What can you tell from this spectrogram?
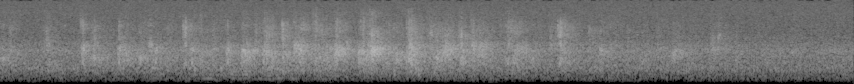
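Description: Faint, scattered audience applause, building over the first few seconds and then thinning out.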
